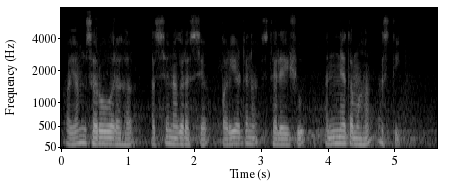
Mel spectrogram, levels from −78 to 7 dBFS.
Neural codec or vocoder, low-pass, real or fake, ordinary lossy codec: none; 7.2 kHz; real; Opus, 32 kbps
